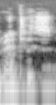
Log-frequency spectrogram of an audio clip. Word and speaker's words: Dementors: Dementors?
